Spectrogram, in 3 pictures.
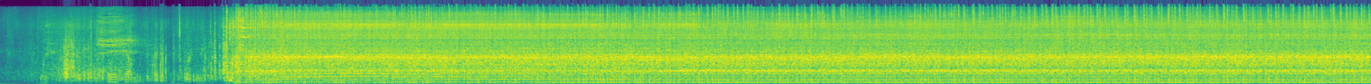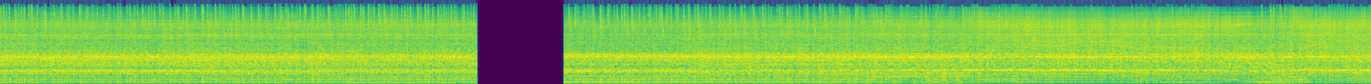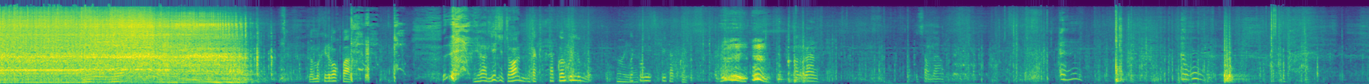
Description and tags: snowmobile rattly broken start, run shaky, shut off, false start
